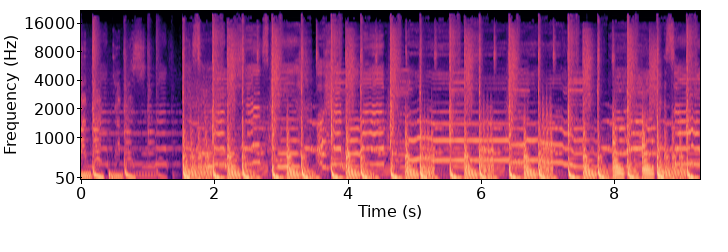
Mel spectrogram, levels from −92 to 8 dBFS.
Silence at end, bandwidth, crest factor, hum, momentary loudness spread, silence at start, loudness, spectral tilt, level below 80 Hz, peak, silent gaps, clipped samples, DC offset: 0 s; over 20 kHz; 10 dB; none; 7 LU; 0 s; -11 LUFS; -5.5 dB/octave; -16 dBFS; 0 dBFS; none; under 0.1%; under 0.1%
